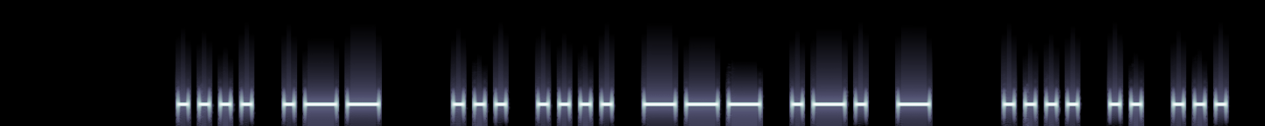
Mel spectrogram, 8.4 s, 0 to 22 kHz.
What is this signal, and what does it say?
Morse code, heard as a keyed tone, about 17 wpm, 700 Hz. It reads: HW SHORT HIS
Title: Sentences from Top 400 Words and Abbreviations 17wpm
